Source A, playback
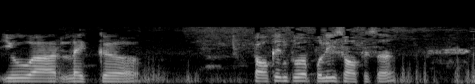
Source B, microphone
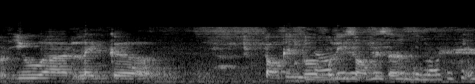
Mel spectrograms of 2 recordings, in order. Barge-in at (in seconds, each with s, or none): 3.0 s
